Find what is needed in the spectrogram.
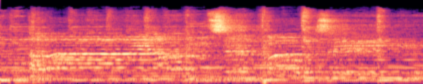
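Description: Live folk-rock song: a male lead voice with a female harmony voice sings two long held notes over a strummed steel-string acoustic guitar.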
